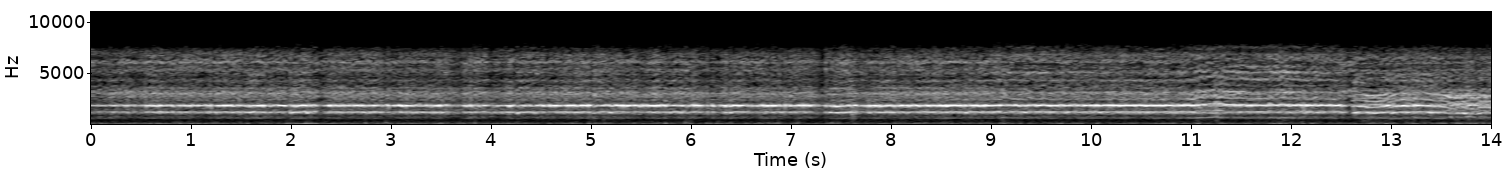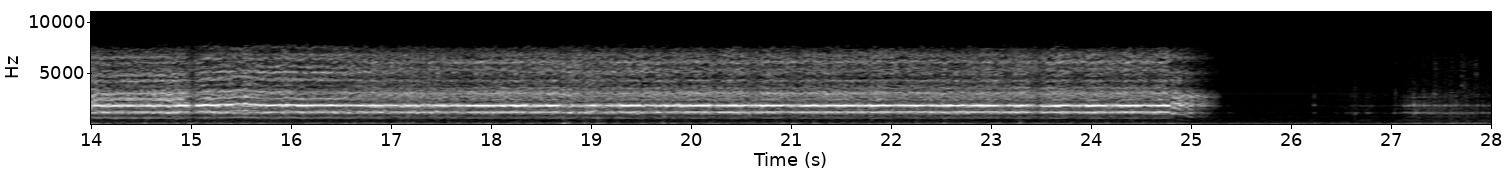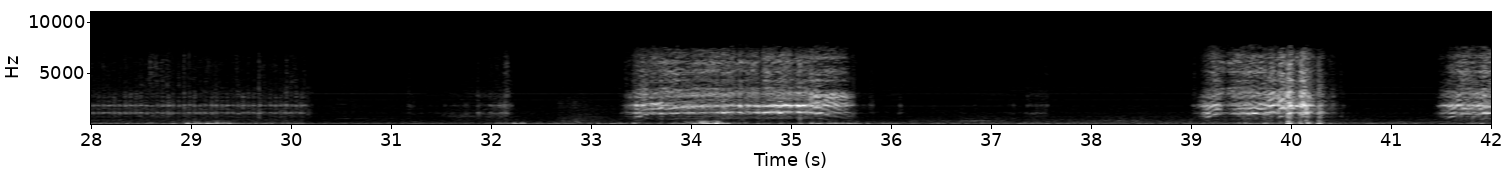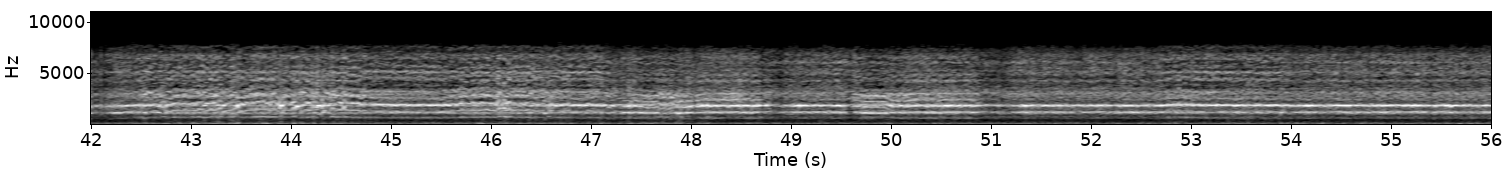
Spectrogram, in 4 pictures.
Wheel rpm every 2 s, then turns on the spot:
160, 160, 160, 160, 160, 160, 160, 160, 160, 160, 160, 160, 80, 10, 20, 0, 40, 90, 0, 40, 30, 160, 160, 160, 160, 160, 160, 160.
26-30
